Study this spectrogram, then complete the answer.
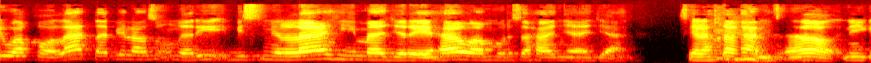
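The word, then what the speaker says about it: مجراها: Bismillahi majreha wa mursyaha. Jadi, Ustazah itu harus tulisannya majriha tapi dibacanya majreha gitu ya.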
